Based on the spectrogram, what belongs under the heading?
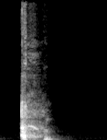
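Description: A single short cough runs into a brief throat clear from an adult man.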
